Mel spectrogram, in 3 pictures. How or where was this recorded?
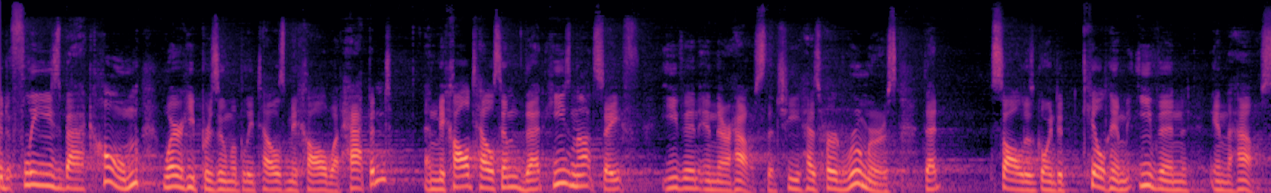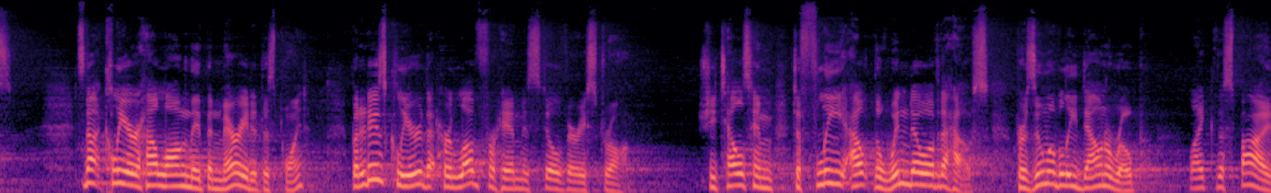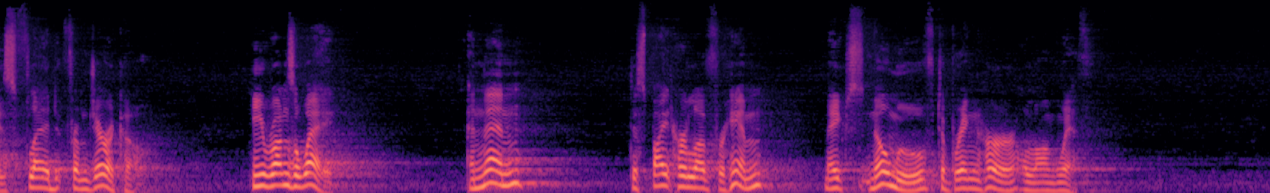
large echoing room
